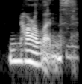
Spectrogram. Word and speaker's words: New Orleans: We are here coming to you from ZeroCon, from what I say, New Orleans, but I've heard from my Uber driver from the airport to here that it's pronounced Narlins. So if you are here in New Orleans, say Narlins and you are good.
